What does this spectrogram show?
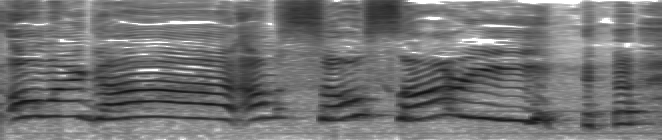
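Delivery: high, slow, wailed apology; mortified apology. Retold or imitated. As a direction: cry out in hammed-up embarrassment. Mortified apology after recognizing rapper.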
